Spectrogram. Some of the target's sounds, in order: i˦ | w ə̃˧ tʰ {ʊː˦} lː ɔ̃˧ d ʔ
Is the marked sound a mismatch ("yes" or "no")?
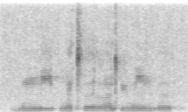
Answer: no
